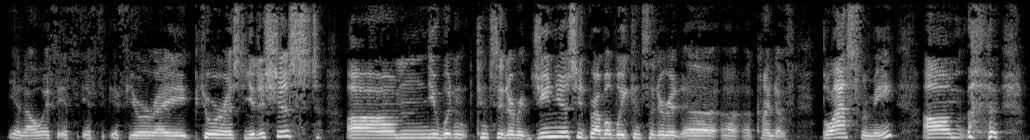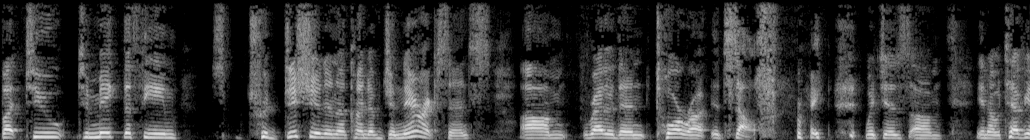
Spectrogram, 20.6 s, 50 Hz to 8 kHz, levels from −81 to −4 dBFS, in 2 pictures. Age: 50-69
